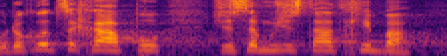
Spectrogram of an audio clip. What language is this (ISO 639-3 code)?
ces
